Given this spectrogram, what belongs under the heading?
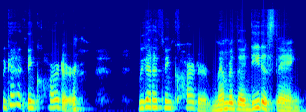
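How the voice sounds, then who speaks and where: Speaking quickly in a mellow, medium-pitched voice, a woman sounds very animated as she streams live. She reacts to a video and reads super chats, tossing out sassy, foul-mouthed mockery and laughing frequently in loose, casual commentary.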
